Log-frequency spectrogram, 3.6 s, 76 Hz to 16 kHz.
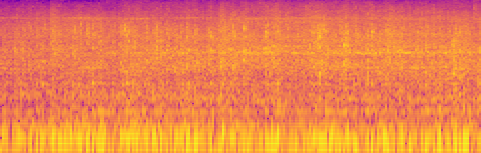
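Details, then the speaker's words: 1989 Ford Mustang GT V8, warm, after a new fuel tank and a fully cleaned fuel system; steady, even low idle rumble with no misses, stumbles or surging. Smooth, healthy idle, though the clutch fan clutch is seized. "but you can hear this thing is running extremely extremely well now that we cleaned up the entire fuel system"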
